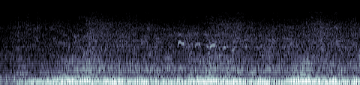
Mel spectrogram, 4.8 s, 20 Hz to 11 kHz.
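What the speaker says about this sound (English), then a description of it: "Two R8s coming in." Audi R8 sports cars arriving at a motor gala, a loud continuous engine roar swelling as they approach, with crowd chatter underneath.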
